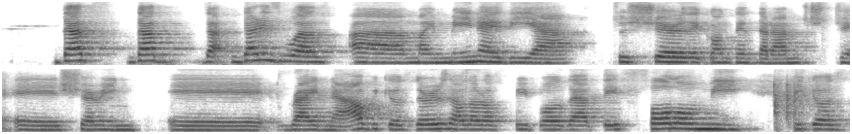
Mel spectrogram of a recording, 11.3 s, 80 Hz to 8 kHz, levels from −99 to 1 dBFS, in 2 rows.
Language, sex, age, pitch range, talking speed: English, female, 30-49, 195-235 Hz, 175 wpm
